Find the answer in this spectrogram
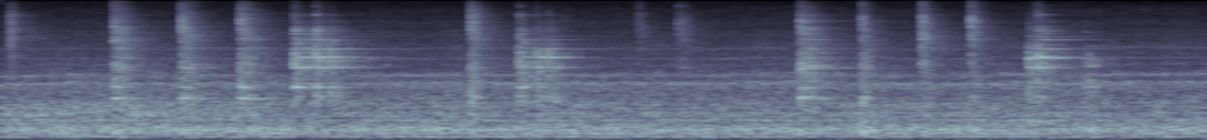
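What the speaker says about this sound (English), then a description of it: "Once I get this hot, I'm just going to kind of knock this back in here. I'm using a rounded part on my anvil" A hammer strikes hot steel on the rounded part of a blacksmith's anvil, ringing out in a dozen or so loud, close metallic blows in an uneven rhythm, some quick and paired, over a steady background hum.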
